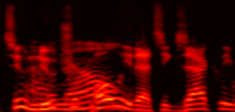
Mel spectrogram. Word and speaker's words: New Tripoli: New Tripoli, that's exactly right.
